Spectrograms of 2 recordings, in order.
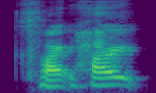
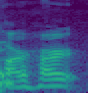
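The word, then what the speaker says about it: Carhartt: ended up getting uh instead a cheaper uh Cart instead. Is that how you say it? A car heart.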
